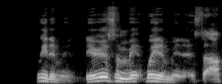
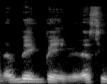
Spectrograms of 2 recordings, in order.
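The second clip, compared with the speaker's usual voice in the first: ordinary talk, nothing marked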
